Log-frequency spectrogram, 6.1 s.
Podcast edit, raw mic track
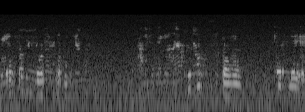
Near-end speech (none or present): none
